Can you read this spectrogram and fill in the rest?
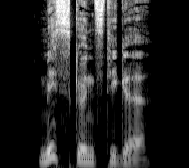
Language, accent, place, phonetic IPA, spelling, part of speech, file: German, Germany, Berlin, [ˈmɪsˌɡʏnstɪɡə], missgünstige, adjective, De-missgünstige.ogg
- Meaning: inflection of missgünstig: 1. strong/mixed nominative/accusative feminine singular 2. strong nominative/accusative plural 3. weak nominative all-gender singular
